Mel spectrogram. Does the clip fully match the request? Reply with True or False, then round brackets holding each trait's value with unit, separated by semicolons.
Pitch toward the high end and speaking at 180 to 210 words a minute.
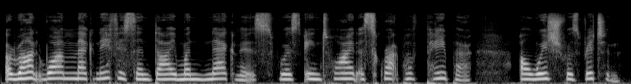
False (245 Hz; 145 wpm)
